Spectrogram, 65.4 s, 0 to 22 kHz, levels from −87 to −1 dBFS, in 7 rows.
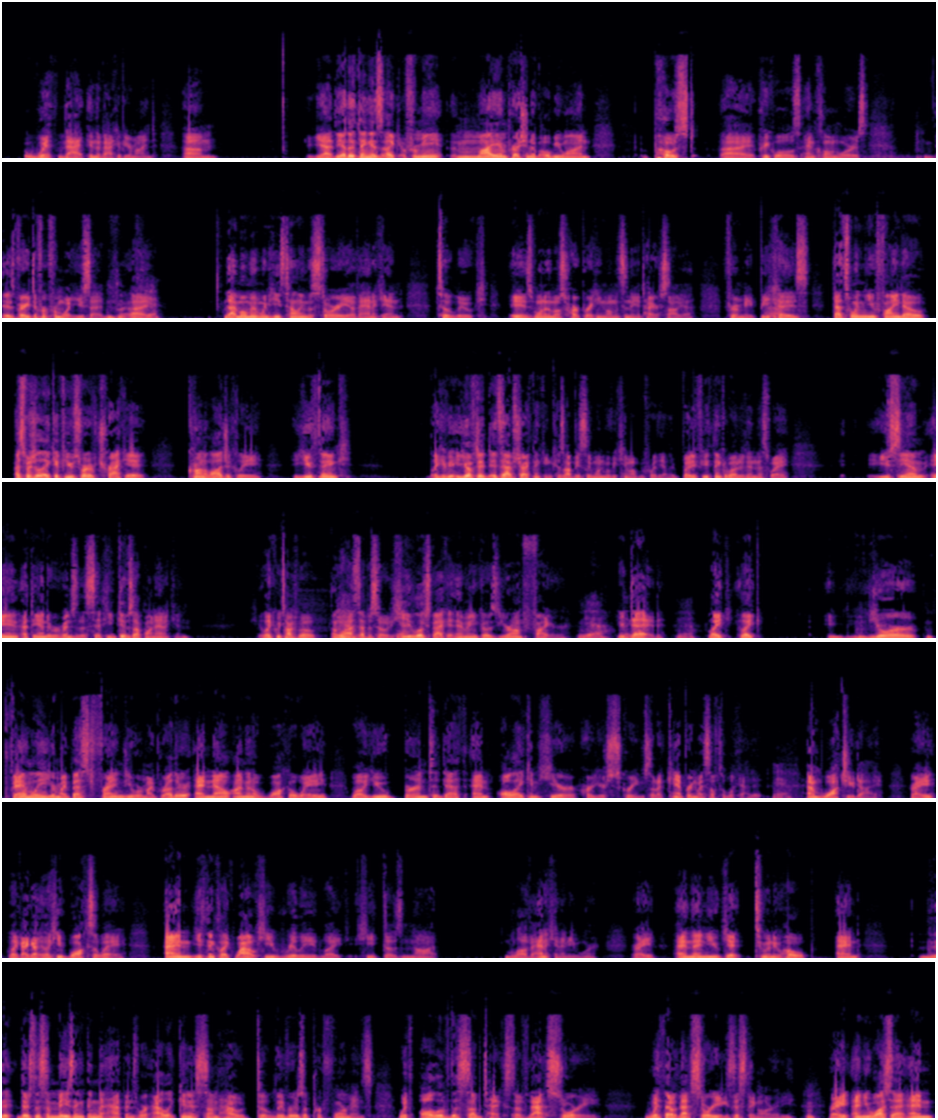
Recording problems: wrong speed, natural pitch; too fast; 1.5 times normal speed
garbled, watery; slightly

